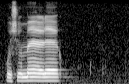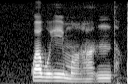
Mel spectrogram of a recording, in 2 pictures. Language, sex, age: Venda, male, 23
